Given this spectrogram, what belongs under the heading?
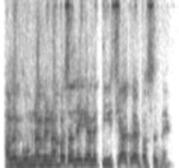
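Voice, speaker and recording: A man's voice: sits high, racing, mellow, dry recording, rough recording. A man teaching a scripture text, explaining it through everyday examples and rhetorical questions.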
